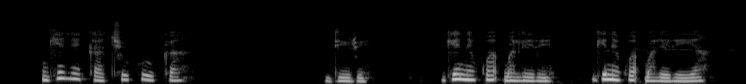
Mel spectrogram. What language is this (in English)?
Igbo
